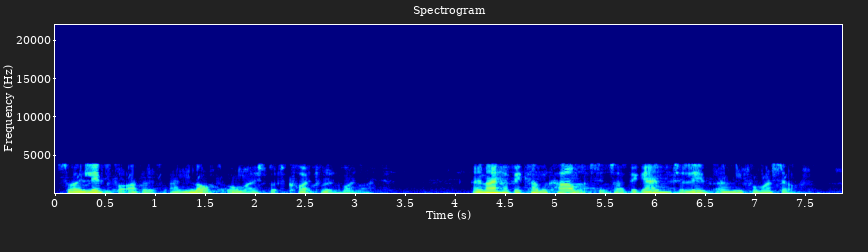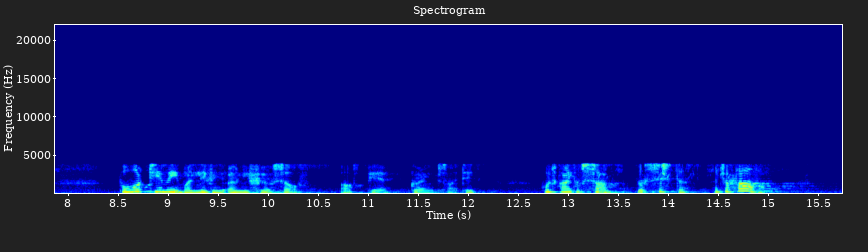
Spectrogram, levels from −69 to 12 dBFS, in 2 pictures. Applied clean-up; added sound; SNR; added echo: neural separator model SepFormer DNS4.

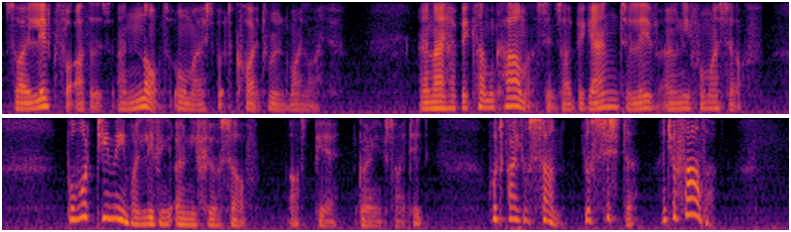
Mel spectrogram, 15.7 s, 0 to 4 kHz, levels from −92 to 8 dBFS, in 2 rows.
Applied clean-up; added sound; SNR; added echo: none; none; none; none.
